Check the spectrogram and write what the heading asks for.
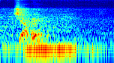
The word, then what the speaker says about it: Yahvé: Y si se pudieran mencionar, ¿verdad?, tendrían que mencionarlas como Yahvé, no como Jehová.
